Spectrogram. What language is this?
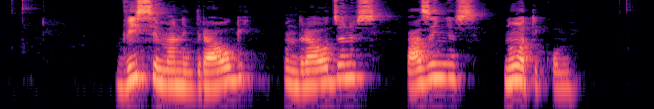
Latvian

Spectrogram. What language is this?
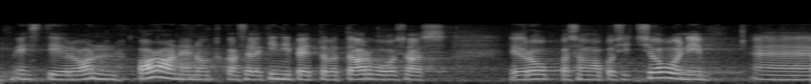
Estonian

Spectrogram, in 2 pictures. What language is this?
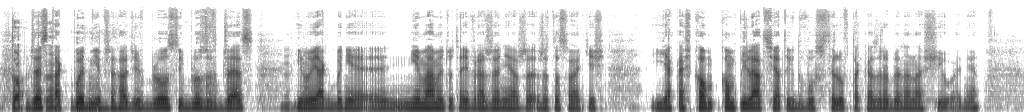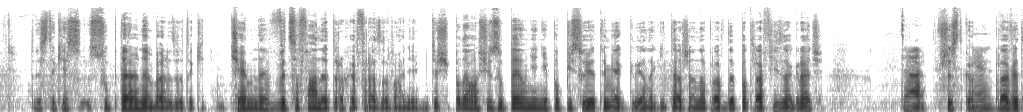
Polish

